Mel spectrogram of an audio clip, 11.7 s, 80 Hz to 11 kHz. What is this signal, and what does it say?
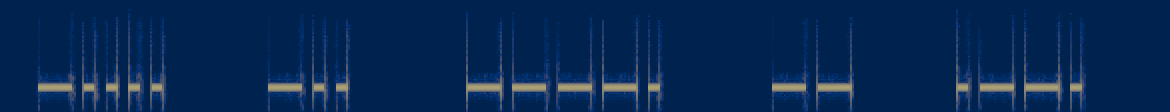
Morse code, heard as a keyed tone, about 10 wpm, spaced as for 6 wpm, 800 Hz. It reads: 6D9MP
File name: LEZIONI / 9 286 ws 10wpm 4032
